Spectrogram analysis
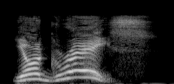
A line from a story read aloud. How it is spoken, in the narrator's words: Dunk said again more loudly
